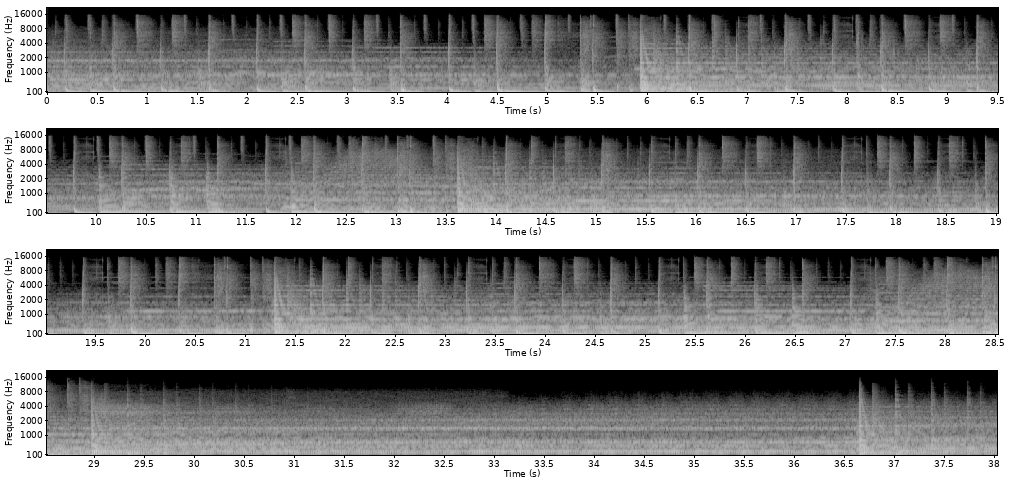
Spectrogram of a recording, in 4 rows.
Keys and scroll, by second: 5.3 ], 5.9 ], 16.5 ], 18.5 ], 21.4 ctrl+z, 22.0 ], 22.5 ., 23.8 ], 25.3 ], 29.9 3, 32.3 3.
